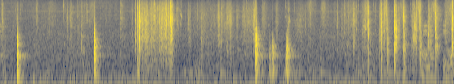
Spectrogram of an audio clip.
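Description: Oracle cards from the My Healthy Heart Enchanted Beauty Monster deck are shuffled, with several quick riffling bursts and taps separated by pauses, under quiet talk.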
